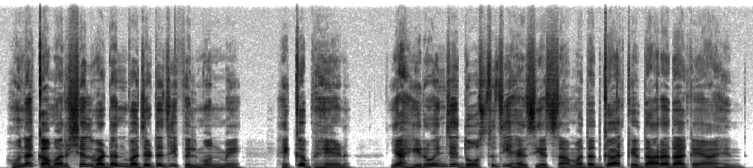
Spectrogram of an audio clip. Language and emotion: Sindhi, neutral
